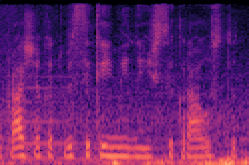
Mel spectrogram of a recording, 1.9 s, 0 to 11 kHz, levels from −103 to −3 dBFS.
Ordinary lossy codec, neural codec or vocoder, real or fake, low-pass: AAC, 48 kbps; none; real; 9.9 kHz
